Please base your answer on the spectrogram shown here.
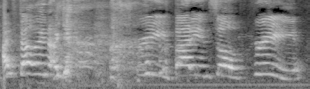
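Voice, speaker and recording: A woman's voice: extremely high pitch, slow, background noise. A young woman playing a giddy freed young wife. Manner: giddy, laughing, exclaiming. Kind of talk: amateur skit acting. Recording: echoey room from far off.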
